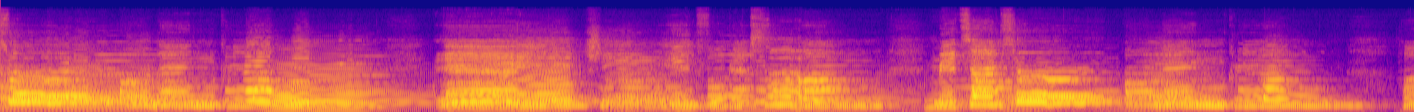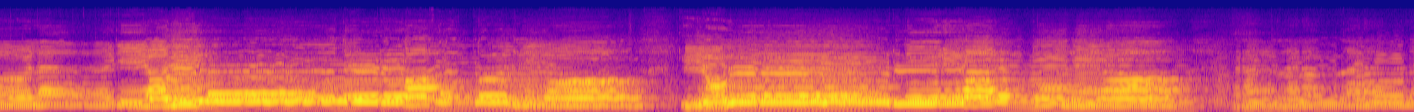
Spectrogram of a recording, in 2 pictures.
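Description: Three voices, a man and two women, singing a Styrian folk song in harmony to a diatonic button accordion (Steirische Harmonika), which keeps steady bass notes under the melody. The song moves in phrases with brief breathing gaps.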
